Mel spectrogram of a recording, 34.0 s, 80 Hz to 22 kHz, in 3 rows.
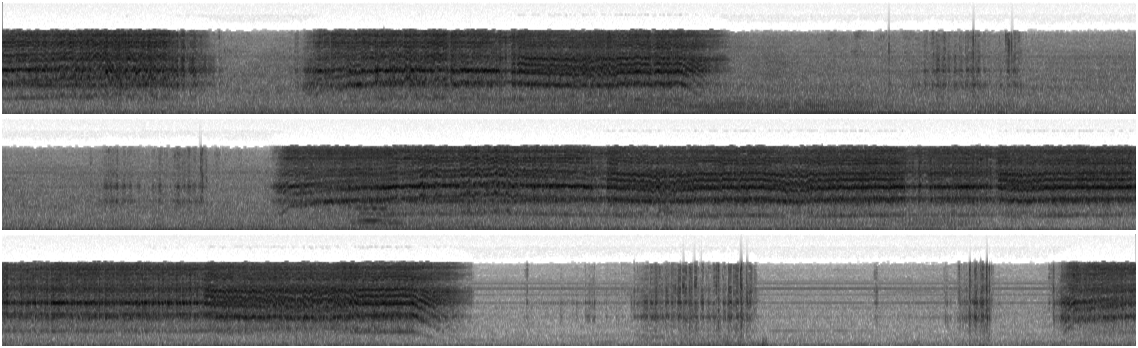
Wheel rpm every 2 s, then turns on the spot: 150, 60, 160, 80, 10, 0, 10, 120, 160, 160, 160, 160, 160, 80, 10, 0, 40.
28-30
